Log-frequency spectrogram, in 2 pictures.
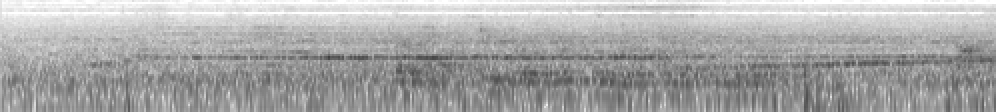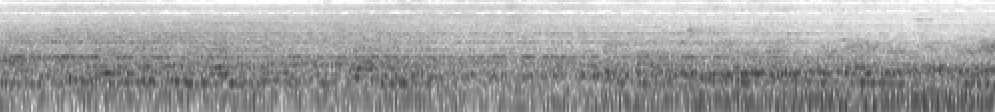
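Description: A BART Fleet of the Future train pulling into an underground station, growing louder as it comes alongside the platform and slows. Its wheels rumble on the rails under a steady high tone and an electric motor whine that glides in pitch as it brakes.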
